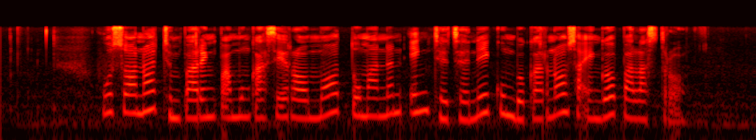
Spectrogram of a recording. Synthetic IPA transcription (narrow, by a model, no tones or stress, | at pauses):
wusɔnɔd̥ʒ̥ə̤mpaɾɪŋpamuŋkasiɾɔmɔt̪umanənɪŋd̥ʒ̥ä̤d̥ʒ̥ä̤nekumbokarnɔsa̰ʔiŋɡɔpalast̪ɾɔ̰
